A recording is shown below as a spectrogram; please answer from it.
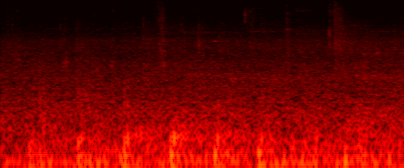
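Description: A horse galloping on soft arena dirt: dull hoofbeats, about two strides a second, loudest in the middle.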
